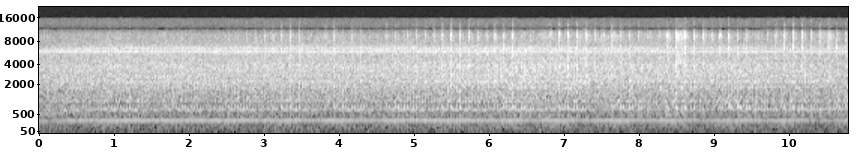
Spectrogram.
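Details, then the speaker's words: Refurbished antique GE Whiz fan with freshly oiled bearing oil cups, unused for a while, sitting on a cloth. Smooth steady motor hum with an even blade whoosh and no rattle or grinding: fan runs normally. "I just wanted to get the bearings lubricated up again with the the oil that I have in the oil cups so I'm just going to turn it on just plug it in here"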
